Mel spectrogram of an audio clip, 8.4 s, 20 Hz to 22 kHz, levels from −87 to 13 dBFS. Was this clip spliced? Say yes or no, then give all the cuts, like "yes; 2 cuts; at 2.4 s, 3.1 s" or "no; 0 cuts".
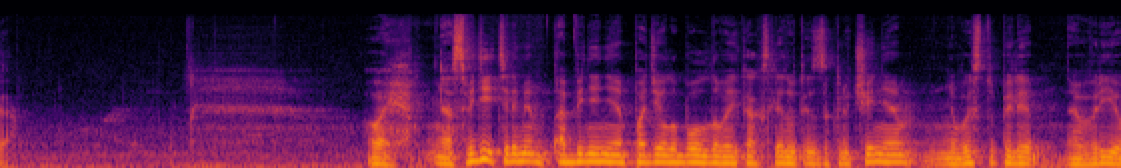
no; 0 cuts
